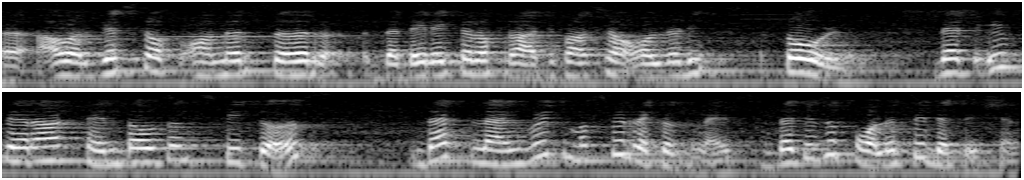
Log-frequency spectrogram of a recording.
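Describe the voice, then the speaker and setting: A woman speaks at a moderate pace in a fairly high pitch, with very wide pitch swings. Audible room echo surrounds her voice. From Telangana, India. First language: Banjara. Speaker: conference speaker. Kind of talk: conference talk with slides.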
